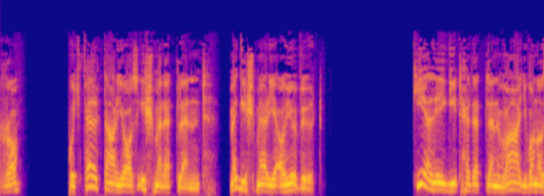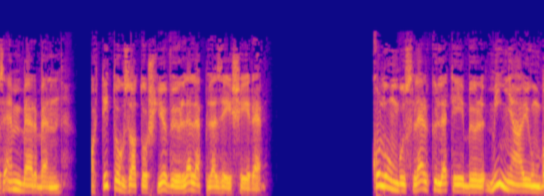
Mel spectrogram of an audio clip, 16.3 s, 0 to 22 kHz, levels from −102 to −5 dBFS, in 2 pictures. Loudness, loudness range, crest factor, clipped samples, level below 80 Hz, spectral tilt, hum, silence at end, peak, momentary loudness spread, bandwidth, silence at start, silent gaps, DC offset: -19 LUFS; 3 LU; 14 dB; under 0.1%; -56 dBFS; -5.5 dB/octave; none; 0 s; -6 dBFS; 7 LU; 10.5 kHz; 0 s; 0.45-1.01 s, 3.36-3.43 s, 4.90-6.19 s, 9.33-9.52 s, 12.30-13.74 s; under 0.1%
